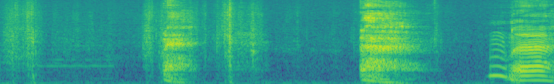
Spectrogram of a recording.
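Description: A man's strained grunts and forced breaths of effort while bending a large steel nail with his gloved hands. There are two loud, short bursts, one about a second in and a longer one near three seconds in, with quieter breathing between.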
